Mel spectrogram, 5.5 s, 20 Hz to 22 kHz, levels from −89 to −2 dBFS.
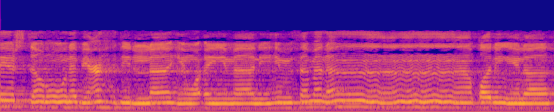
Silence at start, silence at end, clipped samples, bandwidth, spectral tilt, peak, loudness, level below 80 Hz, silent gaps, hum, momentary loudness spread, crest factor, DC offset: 0 s; 0 s; under 0.1%; 7.4 kHz; -2.5 dB/octave; -8 dBFS; -22 LUFS; -60 dBFS; none; none; 3 LU; 14 dB; 1%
